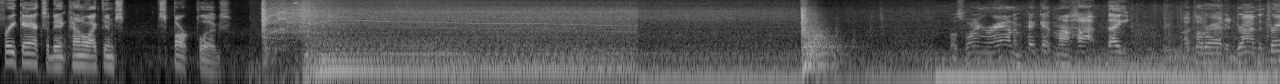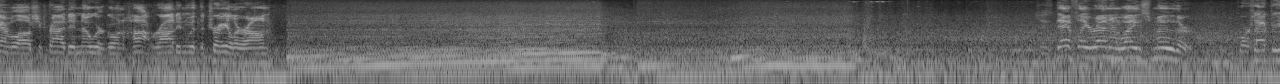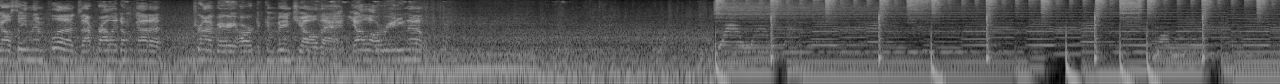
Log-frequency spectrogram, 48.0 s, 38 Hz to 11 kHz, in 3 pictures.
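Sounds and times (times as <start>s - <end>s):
engine running: 3.2s - 16.6s, 41.0s - 48.0s
engine accelerating: 3.3s - 10.0s, 19.4s - 28.9s, 36.4s - 48.0s
sharp knock: 10.0s - 10.8s.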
